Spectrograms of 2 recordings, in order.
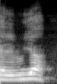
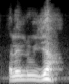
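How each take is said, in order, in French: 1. Le mot se prononce sans son h. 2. Le mot se prononce avec un son h. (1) "Il n'y a pas marqué Alléluia" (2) "Avec un hé. Prononce bien"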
